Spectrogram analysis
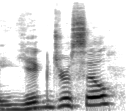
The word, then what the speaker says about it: Yggdrasil: game in the game Yggdrasil it's kind of hard to pronounce because it's ygg d Ras il mm-hmm so so my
